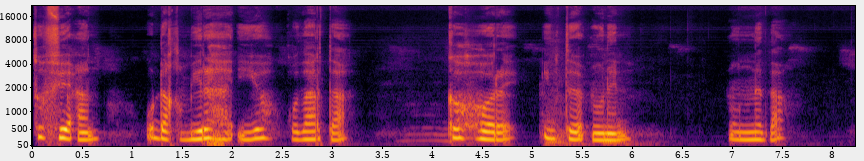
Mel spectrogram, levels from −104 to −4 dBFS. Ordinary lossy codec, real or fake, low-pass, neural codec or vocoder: none; real; none; none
